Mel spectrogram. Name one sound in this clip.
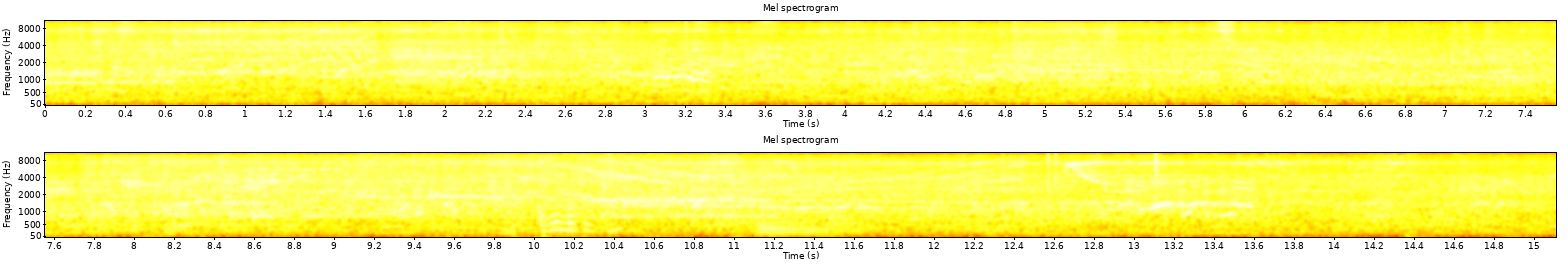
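A slot machine plays electronic music and sound effects.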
